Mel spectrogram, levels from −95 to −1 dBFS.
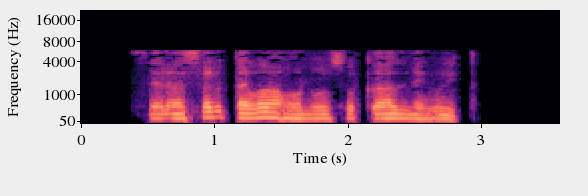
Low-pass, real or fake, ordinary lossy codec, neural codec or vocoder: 7.2 kHz; fake; MP3, 24 kbps; codec, 16 kHz in and 24 kHz out, 0.6 kbps, FireRedTTS-2 codec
